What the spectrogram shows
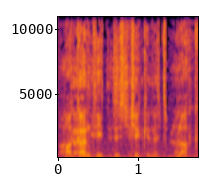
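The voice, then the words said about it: Poor put-on South African accent. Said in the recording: “What kind of accent was that, bro? That was terrible. ... Was that terrible, South African?”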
